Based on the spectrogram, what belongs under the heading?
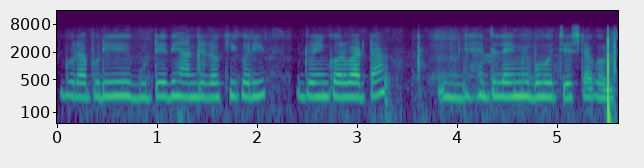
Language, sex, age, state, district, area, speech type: Odia, female, 18-30, Odisha, Bargarh, rural, spontaneous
